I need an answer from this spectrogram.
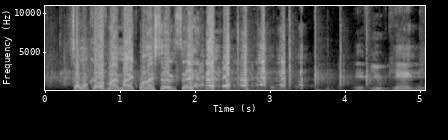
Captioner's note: audience members clapping; laughs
